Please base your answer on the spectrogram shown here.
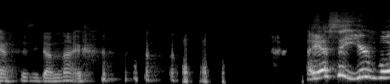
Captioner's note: laughs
